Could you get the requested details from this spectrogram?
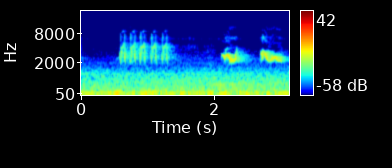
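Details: An American robin sings its spring morning song: a quick run of five bright, chattering notes, then two short slurred whistled phrases in a clear caroling style, over a low steady rumble.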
